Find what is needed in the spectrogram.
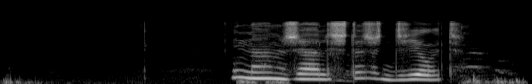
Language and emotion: Russian, sad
